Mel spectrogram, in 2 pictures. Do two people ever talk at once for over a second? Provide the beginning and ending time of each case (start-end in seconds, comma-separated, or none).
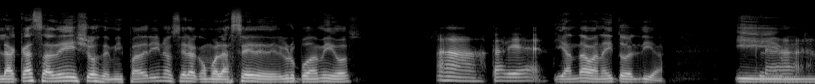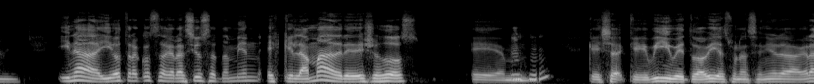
none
